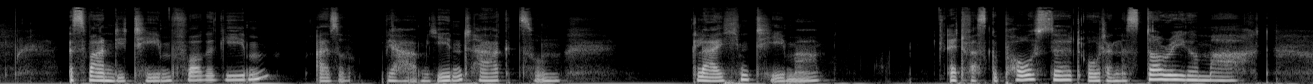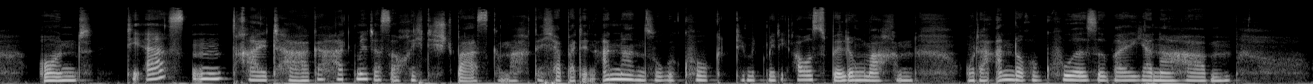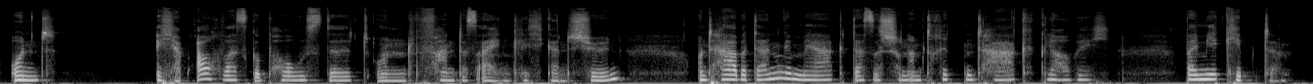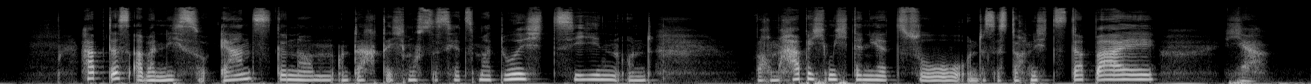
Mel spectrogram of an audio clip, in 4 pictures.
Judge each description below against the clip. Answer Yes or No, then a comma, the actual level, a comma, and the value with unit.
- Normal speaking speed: No, slow, 120 wpm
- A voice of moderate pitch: No, high, 195 Hz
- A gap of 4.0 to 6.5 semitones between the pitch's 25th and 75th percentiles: No, average, 3.5 semitones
